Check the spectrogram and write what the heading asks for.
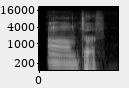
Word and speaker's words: TERF: There was a guest who was also considered a TERP. – TERF. – That's what I said. I mispronounced my last letter.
